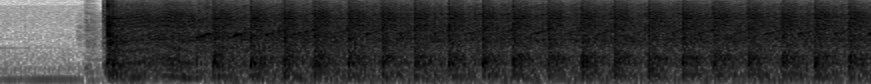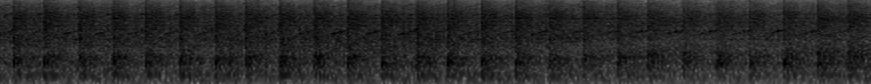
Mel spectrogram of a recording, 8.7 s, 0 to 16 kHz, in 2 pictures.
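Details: 1972 Jeep Commando with swapped-in 2000 Cherokee 4.0 straight-six, AW4 transmission, first start attempt: even starter churning about three beats a second, cranks freely with no catch or firing; throttle works and fuel was dumped in, so spark suspected missing.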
